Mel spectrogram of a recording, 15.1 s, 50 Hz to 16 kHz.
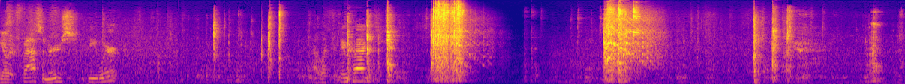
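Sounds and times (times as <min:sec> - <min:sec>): impact wrench hammering: 0:07.2 - 0:08.3, 0:10.0 - 0:11.2.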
